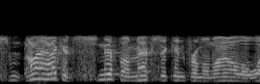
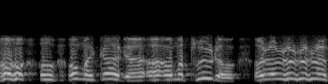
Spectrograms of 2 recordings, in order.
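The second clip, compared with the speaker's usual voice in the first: frightened, stumbling, stammering, panicked voice; 3 semitones higher than usual. Mocking a caller on air by imitating him: mock scared voice. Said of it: "now you're scared. Now you're like".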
